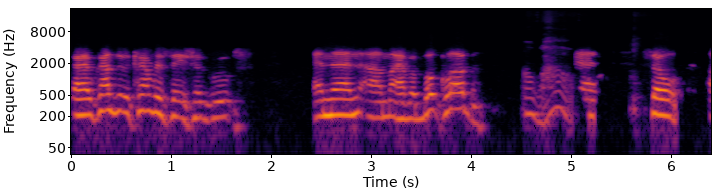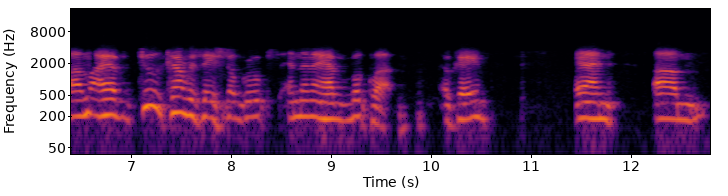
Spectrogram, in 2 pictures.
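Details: Adult woman with aphasia after a stroke on July 6, 2021, with word-finding pauses and repeated fillers; aphasia.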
